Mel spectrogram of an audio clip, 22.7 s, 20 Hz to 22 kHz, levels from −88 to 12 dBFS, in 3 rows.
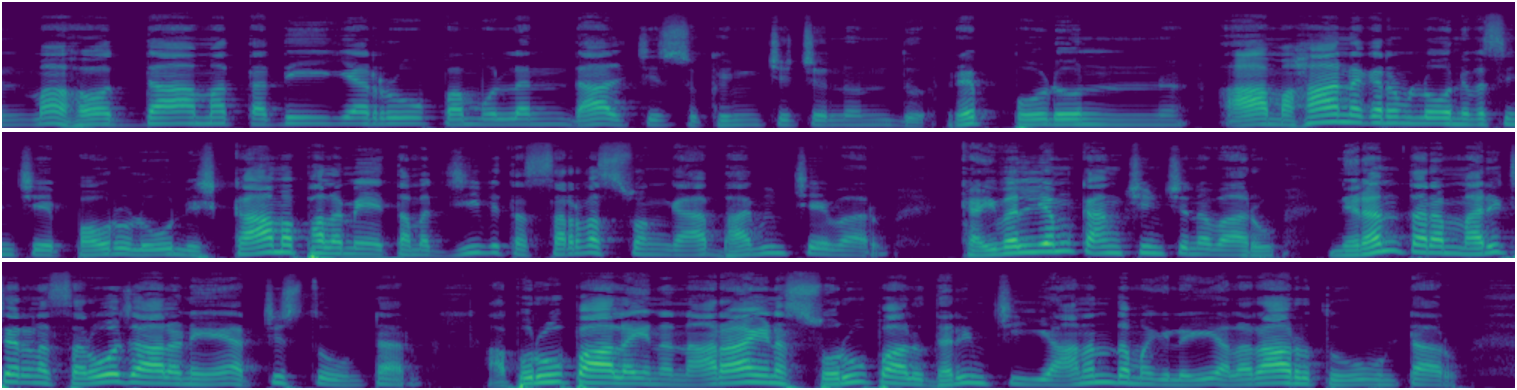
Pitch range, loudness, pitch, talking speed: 150-195 Hz, -29 LUFS, 170 Hz, 65 wpm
